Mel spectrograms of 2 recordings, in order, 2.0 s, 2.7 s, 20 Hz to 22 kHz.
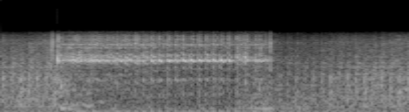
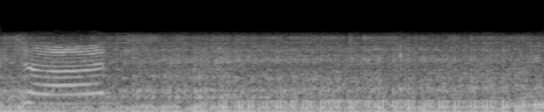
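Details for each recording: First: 1983 Mercury 50 hp Blue Band Thunderbolt outboard starter after a home clean-up rebuild: steady high electric whir for about a second as it spins freely, then a clean cutoff. The starter works; the battery still needs attention. Normal cranking. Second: 1983 Mercury 50 hp Blue Band Thunderbolt Ignition outboard after starter motor rebuild, started with the old starter on its own battery: uneven, slightly lumpy idle after a couple of blips; rough running, cause not confirmed.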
